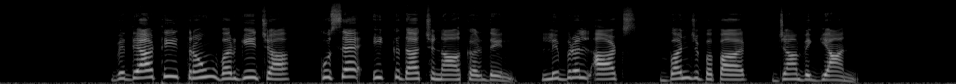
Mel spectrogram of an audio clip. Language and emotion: Dogri, neutral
